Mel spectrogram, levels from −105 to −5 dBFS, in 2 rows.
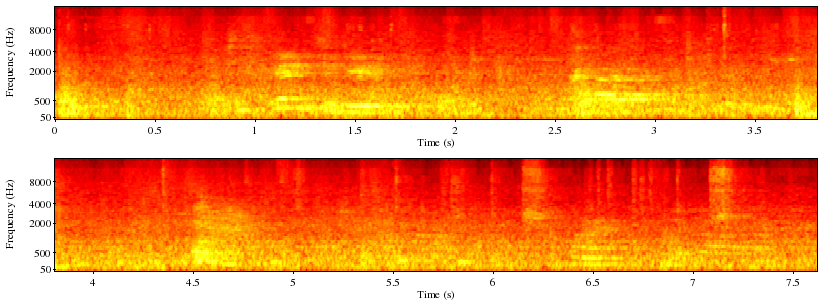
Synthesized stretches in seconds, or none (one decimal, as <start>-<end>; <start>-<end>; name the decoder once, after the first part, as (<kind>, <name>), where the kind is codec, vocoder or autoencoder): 4.6-6.8 (vocoder, Vocos)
